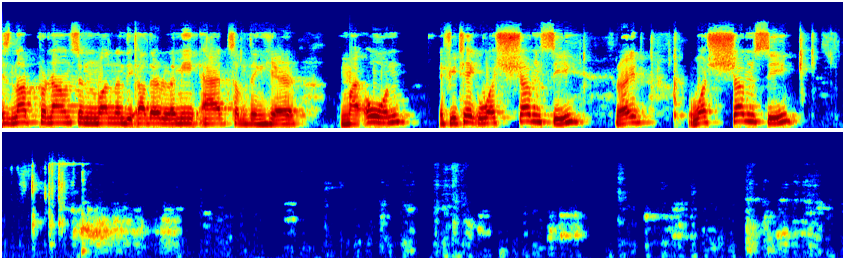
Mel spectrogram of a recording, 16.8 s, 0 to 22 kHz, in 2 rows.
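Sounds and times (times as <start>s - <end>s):
speech: 0.0s - 8.2s
keys struck on an off-centre computer keyboard: 8.0s - 9.4s.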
